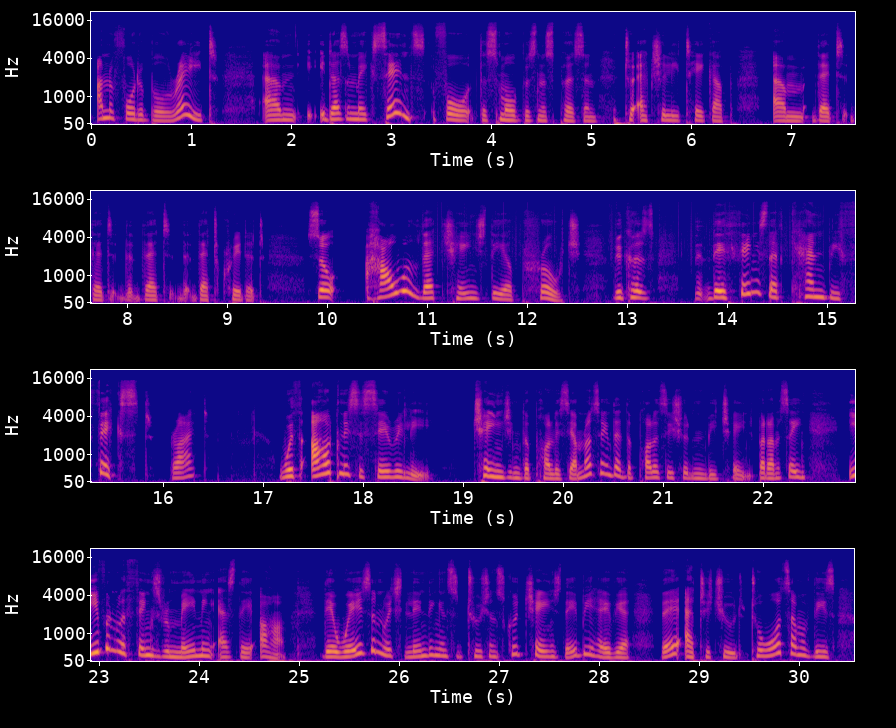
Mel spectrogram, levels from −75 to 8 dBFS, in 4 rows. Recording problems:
crackling; faint; from 11 to 12 s and from 13 to 15 s; 30 dB below the speech

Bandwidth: 14.5 kHz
